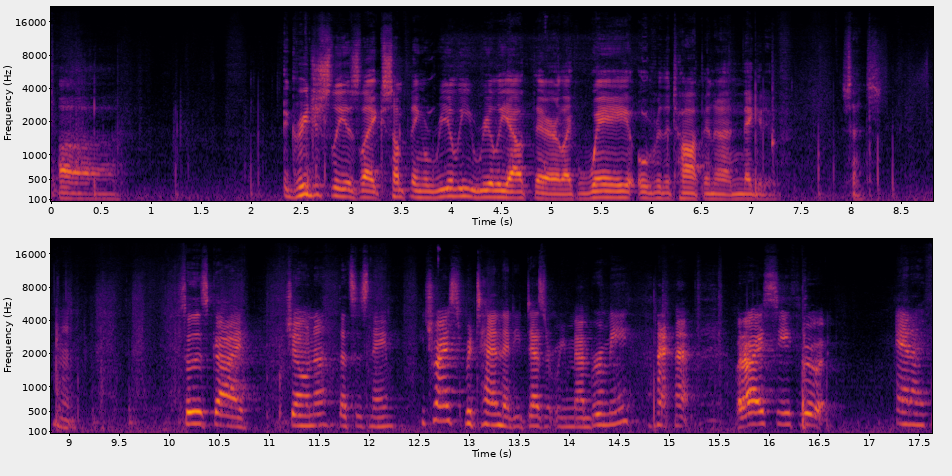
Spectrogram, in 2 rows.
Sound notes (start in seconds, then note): 14.8 chuckling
